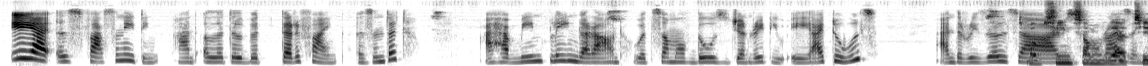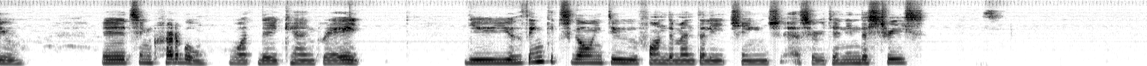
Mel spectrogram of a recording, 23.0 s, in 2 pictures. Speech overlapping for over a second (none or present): present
